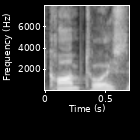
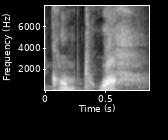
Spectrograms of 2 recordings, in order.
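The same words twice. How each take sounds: First: The name is pronounced with English sounds. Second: The name is pronounced with French sounds. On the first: "the Anglican pronunciation is" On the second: "In French, it would be"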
